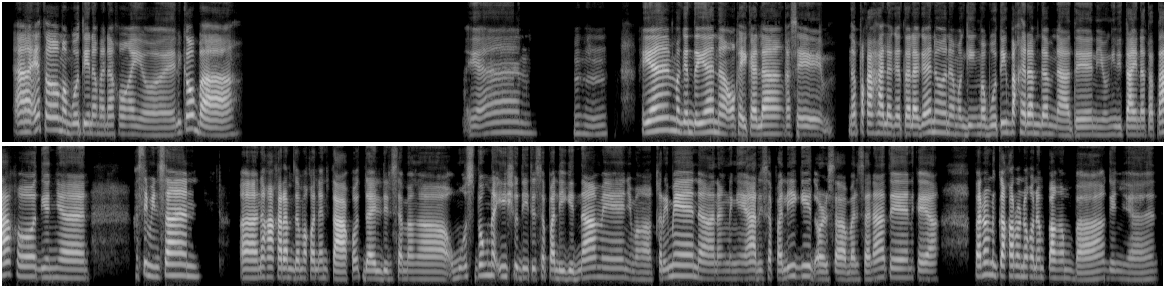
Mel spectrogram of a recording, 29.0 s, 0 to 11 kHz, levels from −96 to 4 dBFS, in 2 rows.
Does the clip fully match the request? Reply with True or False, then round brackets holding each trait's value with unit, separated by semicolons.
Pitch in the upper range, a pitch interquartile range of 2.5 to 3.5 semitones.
False (205 Hz; 4.0 semitones)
